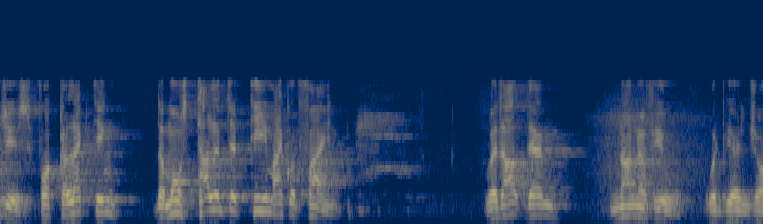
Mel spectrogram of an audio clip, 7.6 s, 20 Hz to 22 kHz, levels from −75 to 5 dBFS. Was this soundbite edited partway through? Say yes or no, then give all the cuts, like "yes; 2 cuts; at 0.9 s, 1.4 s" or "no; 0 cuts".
no; 0 cuts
